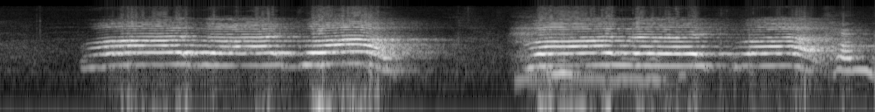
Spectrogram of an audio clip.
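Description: A toddler's high voice singing two long held notes without words, each about a second and a half long; the first bends upward at its end.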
